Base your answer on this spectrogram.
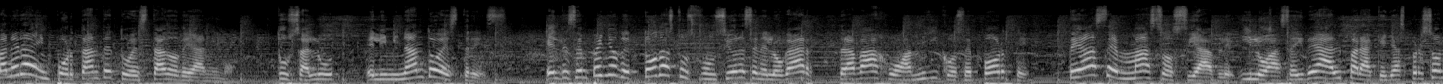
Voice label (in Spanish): SPOT Yoga de la Risa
